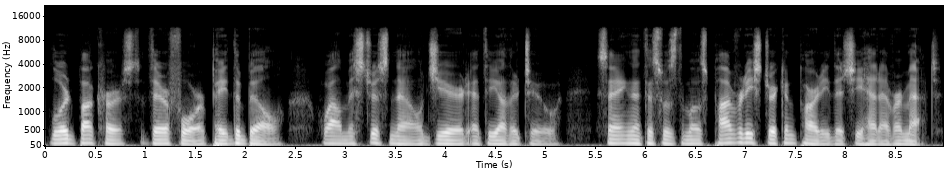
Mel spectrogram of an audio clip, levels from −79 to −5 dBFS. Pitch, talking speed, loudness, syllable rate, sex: 100 Hz, 185 wpm, -17 LUFS, 5.0 syllables/s, male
